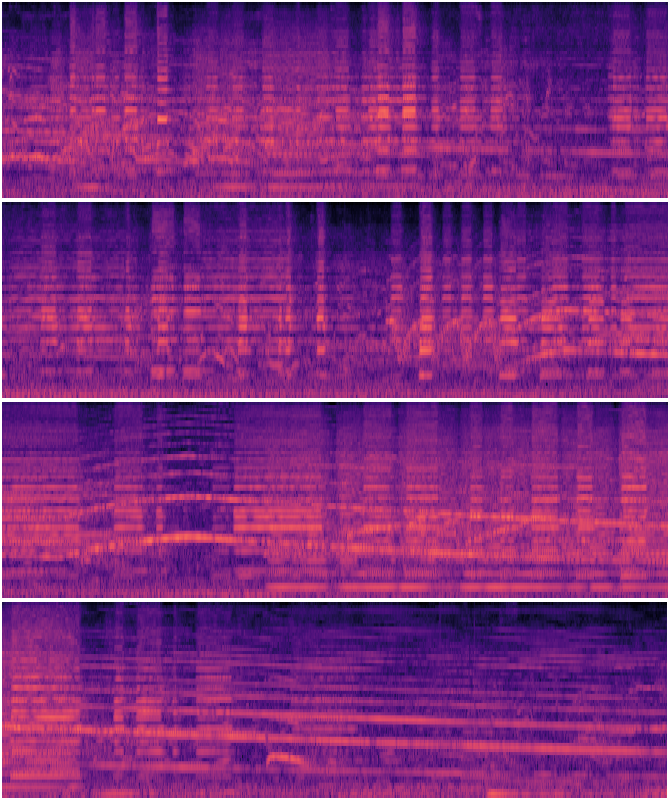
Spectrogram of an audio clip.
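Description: Cars drive slowly past on a street.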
